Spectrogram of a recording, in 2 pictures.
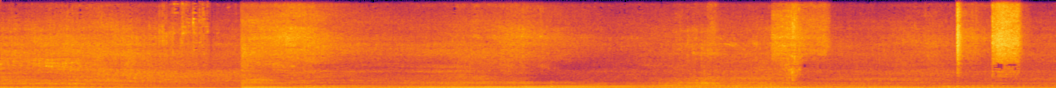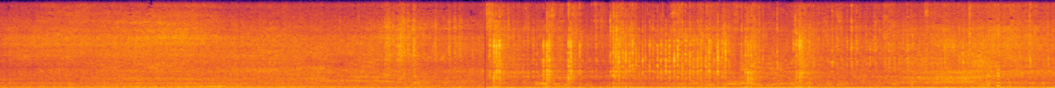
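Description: Car engines rumble as vehicles drive slowly past.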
